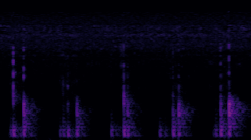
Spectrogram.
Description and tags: Fingers tapping on a bench.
